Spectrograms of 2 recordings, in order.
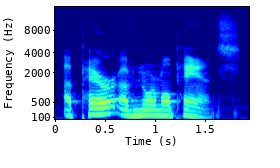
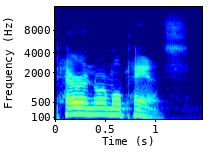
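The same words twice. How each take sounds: First: "A pair of normal pants" slowly, words separated; slow down and split "pair of normal" apart; deliberate, spaced-out "pair of normal" to explain the pun; pun spelled out. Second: Said in the usual way. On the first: Shown as a demonstration.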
